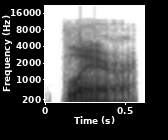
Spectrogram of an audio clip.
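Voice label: "glair", American English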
